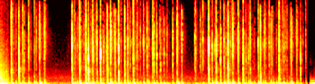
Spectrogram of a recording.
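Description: Fast typing on a computer keyboard: rapid runs of keystroke clicks in three bursts, broken by two short pauses, about a second in and again near four seconds.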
